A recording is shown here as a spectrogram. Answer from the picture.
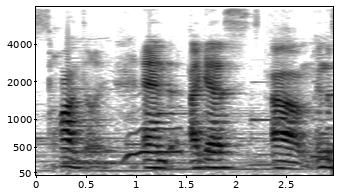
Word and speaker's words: prendre: And then the second half again, you can say dre. And then get faster and faster.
